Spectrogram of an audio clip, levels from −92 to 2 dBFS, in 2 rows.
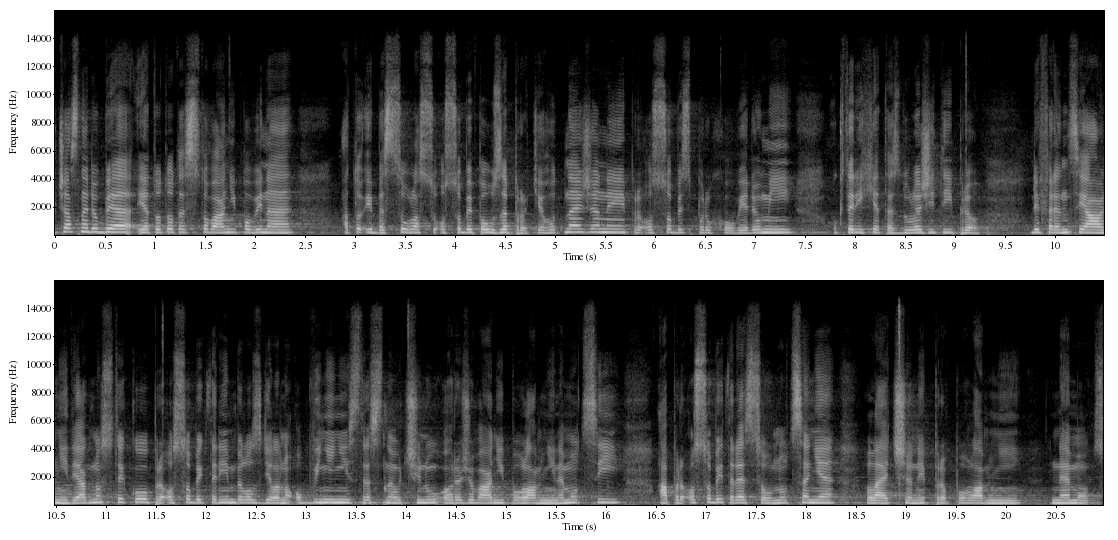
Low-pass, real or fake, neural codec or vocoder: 14.4 kHz; real; none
